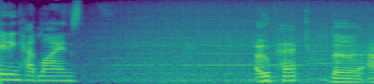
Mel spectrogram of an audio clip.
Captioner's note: car horns honking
